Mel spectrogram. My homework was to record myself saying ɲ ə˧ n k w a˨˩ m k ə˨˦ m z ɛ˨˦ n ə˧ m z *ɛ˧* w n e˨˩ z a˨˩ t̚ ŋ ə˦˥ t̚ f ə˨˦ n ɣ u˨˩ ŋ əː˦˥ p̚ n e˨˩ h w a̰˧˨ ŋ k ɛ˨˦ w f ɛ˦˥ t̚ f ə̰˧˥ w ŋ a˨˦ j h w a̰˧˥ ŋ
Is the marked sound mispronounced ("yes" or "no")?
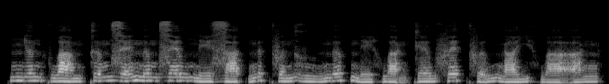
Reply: no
